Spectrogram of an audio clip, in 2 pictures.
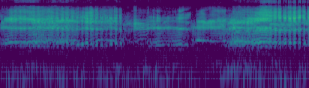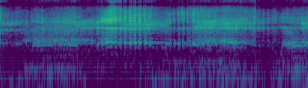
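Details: Lambs on a regenerative farm in County Kilkenny, Ireland, bleating as they come running in answer to the farmer's call; many overlapping wavering bleats over background music, with a low rumble throughout.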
